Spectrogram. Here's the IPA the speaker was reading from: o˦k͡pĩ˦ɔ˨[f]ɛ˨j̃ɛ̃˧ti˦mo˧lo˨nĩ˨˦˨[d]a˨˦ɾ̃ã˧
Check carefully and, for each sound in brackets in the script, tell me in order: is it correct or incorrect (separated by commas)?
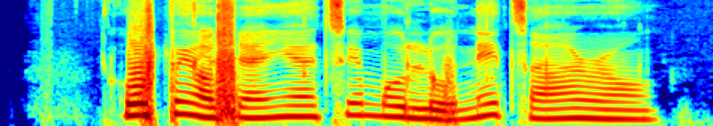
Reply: incorrect, incorrect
